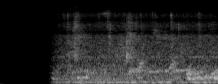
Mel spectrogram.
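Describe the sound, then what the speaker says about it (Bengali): Gorra pigeons coo in a loft after a brief silence, low repeated throaty calls overlapping against a soft background murmur. "প্রচুর ডাকতেছে গররা কবুতর"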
